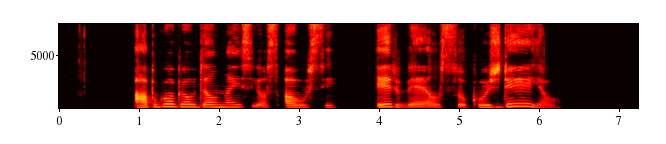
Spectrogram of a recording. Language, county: Lithuanian, Kaunas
